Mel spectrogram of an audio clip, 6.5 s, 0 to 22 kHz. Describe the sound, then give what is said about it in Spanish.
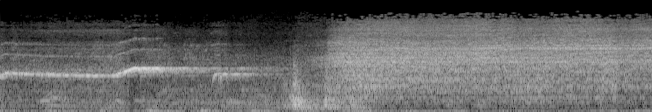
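The Mataró, a replica steam locomotive built in 1948, starting up at a museum in Catalonia: a steady high whistle tone for about three seconds, then a sudden loud burst of broad, continuous steam hissing that holds evenly to the end. “Cuando se pone en marcha, así suena el vapor.”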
